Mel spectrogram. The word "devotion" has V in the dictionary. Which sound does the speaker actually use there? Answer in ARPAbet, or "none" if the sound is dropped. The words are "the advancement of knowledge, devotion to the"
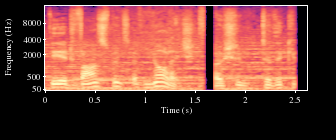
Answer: none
